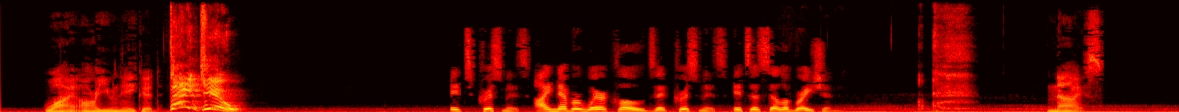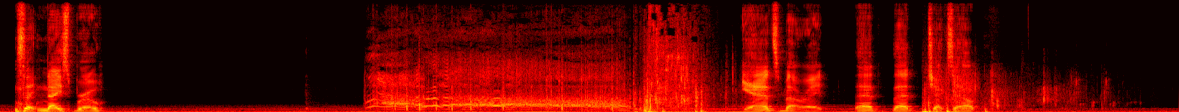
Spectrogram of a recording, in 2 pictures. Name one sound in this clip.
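A young man talks animatedly into a close microphone.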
